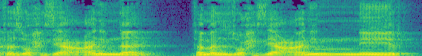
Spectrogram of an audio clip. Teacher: وحرف الحاء يدغم من كلمة فزحزح، يدغم في العين من قوله تعالى عن النار فقط لا غير · Term: مدغم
